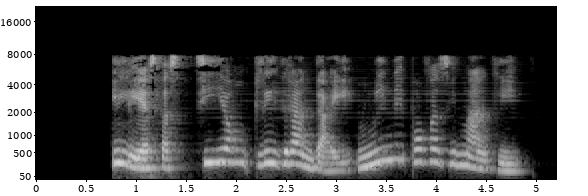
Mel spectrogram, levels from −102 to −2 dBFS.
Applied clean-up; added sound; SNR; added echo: neural mask model DeepFilterNet 3.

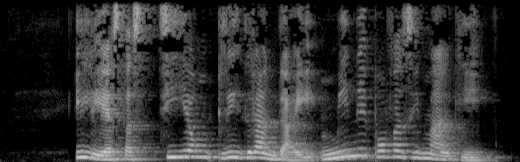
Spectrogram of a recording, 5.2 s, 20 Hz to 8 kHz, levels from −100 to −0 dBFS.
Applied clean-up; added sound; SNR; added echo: none; none; none; none.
